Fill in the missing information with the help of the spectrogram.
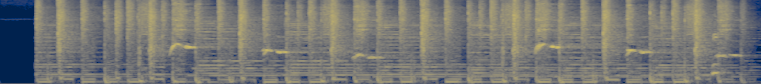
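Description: A pop song plays with a steady, punchy drum beat and a bright whistled melody gliding over layered instruments, loud throughout, with no talking.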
